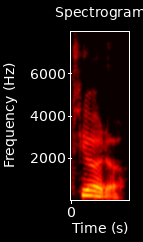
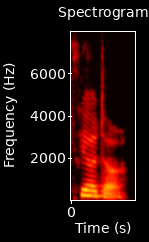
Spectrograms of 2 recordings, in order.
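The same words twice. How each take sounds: First: It is said in an American accent. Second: It is said in a British accent. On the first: "In American English, it's theater" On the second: "In British English, it's theater"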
